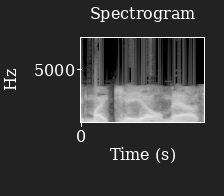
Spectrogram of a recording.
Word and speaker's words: Michaelmas: which is called Michaelmas if you're English, but if you pronounce it right, it's actually Michael Mass.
